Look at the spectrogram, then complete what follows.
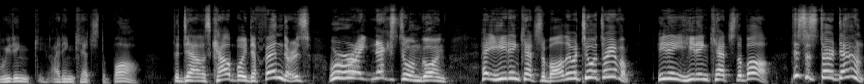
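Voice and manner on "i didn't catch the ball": put-on quiet muttering, much lower and slower. Acting out a player's words to his teammate, imitating someone speaking quietly. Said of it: "he's quietly saying".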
